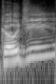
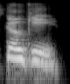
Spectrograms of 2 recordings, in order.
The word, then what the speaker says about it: Gogi: said sure right and is it Goji if I pronouncing your name I want to make sure I'm saying your name right go Gogi or Goji it's Gogi Gogi thank you so much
